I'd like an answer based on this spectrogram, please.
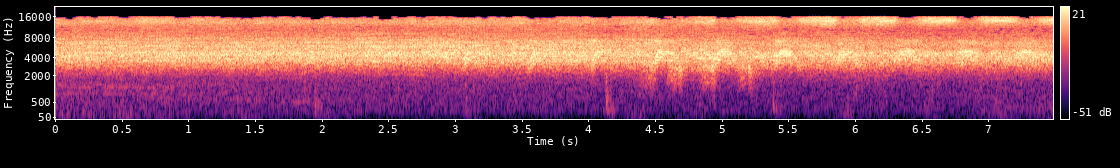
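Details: Cicadas on a summer forest trail in Seoul, Korea, produce a loud, unbroken high-pitched buzz; a short run of light clicks or taps breaks in midway.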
